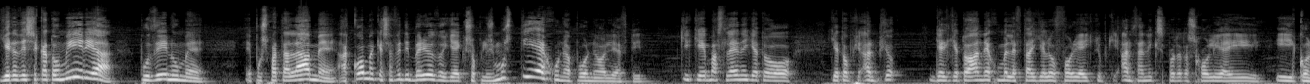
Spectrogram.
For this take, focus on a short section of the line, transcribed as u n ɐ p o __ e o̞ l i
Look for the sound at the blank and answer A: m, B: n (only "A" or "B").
B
